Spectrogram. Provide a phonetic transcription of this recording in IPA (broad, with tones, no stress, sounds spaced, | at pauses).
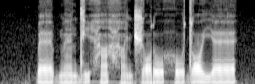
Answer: k͡p ɛ˨ b ɛ̃˨ d i˧ h ã˧ h ã˨ d͡ʒ ɔ˨˦ ɾ o˧ h o˧ d ɔ˦ j ɛ˦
